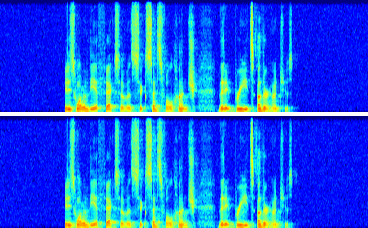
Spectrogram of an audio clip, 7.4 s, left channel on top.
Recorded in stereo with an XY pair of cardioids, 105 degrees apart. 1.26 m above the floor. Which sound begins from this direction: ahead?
A man speaking, at 1.3 s.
